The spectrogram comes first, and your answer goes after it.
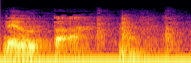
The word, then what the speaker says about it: dilpa: But there's no, it seems the reason it's pronounced dilpa in Urmi is because it's a kind of, this sound symbolism to express its smallness.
